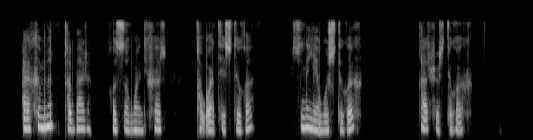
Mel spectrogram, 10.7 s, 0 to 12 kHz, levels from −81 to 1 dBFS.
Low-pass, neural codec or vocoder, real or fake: 7.2 kHz; codec, 16 kHz, 4 kbps, FunCodec, trained on Chinese and English, 50 frames a second; fake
